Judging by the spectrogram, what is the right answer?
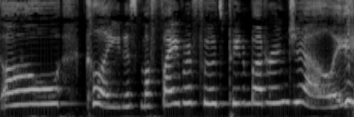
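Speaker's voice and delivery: high, hammed-up hillbilly voice, teasing her son; mock hillbilly voice. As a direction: play a silly hillbilly to tease a kid.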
